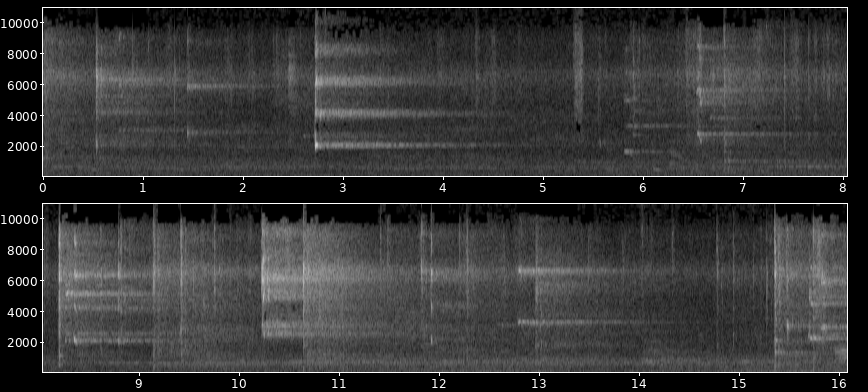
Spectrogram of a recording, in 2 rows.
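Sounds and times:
shoes squeaking on court: 0:00.0 - 0:04.6, 0:05.2 - 0:13.9, 0:14.7 - 0:16.0
rackets striking shuttlecock: 0:08.2 - 0:13.2, 0:14.7 - 0:16.0.

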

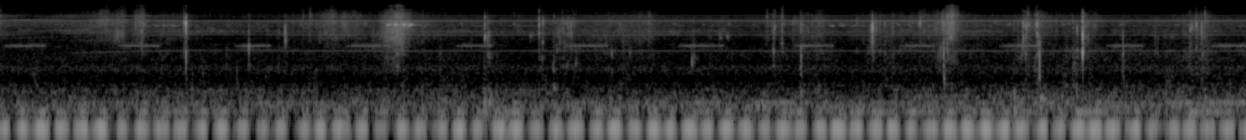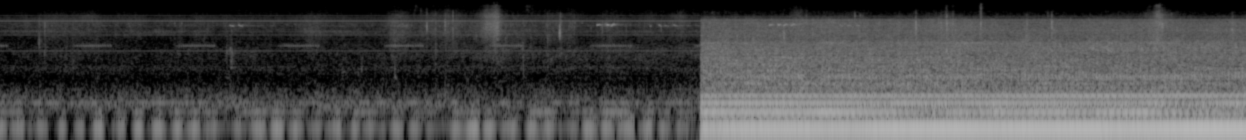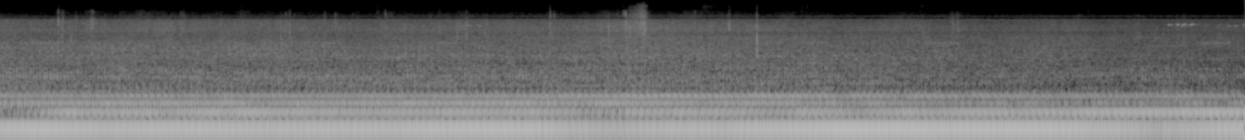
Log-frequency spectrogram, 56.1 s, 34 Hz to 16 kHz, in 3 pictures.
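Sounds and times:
engine droning: 0:00.0 - 0:56.0
faint ticks: 0:01.8 - 0:06.2, 0:06.9 - 0:20.6, 0:24.1 - 0:29.4, 0:30.1 - 0:34.7, 0:38.0 - 0:49.0.

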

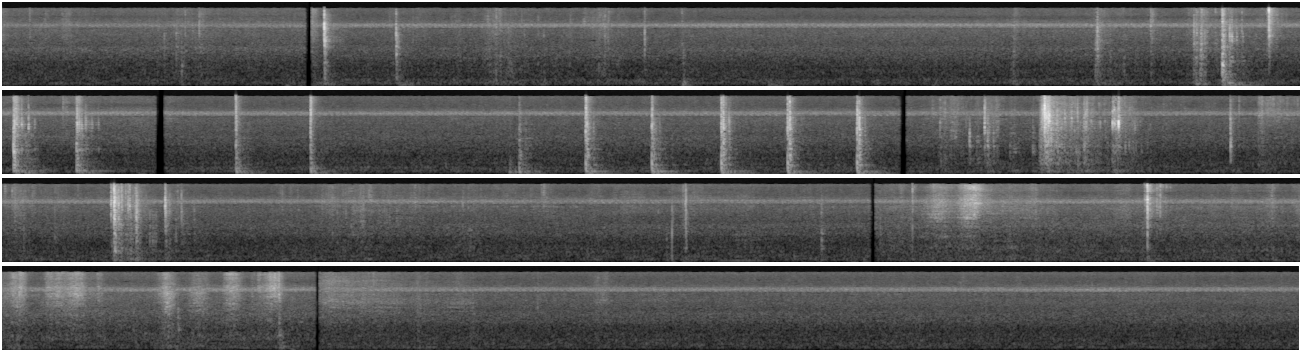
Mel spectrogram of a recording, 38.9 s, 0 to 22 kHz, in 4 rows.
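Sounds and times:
bamboo poles knocking together: 0:02.3 - 0:03.9, 0:08.2 - 0:10.6, 0:11.5 - 0:12.3, 0:13.6 - 0:19.2, 0:20.3 - 0:21.0.

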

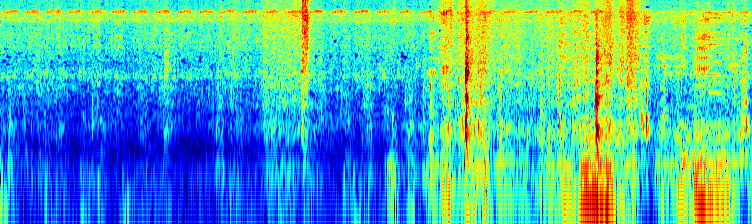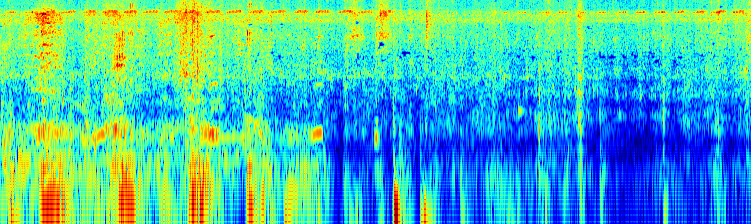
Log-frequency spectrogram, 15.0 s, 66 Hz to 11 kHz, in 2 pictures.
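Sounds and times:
farm animal growling calls: 0:03.9 - 0:11.2.

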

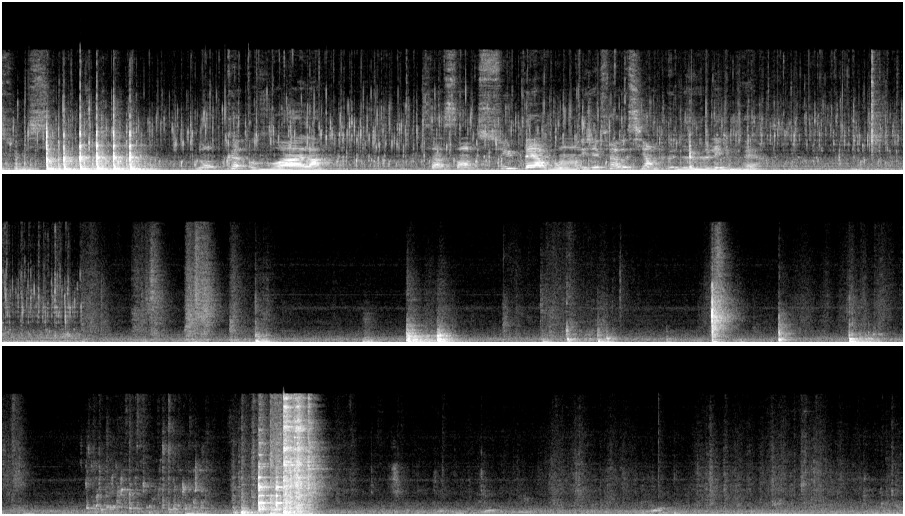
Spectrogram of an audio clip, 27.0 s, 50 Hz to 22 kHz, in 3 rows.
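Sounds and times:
water dripping and splashing: 0:00.0 - 0:10.0.

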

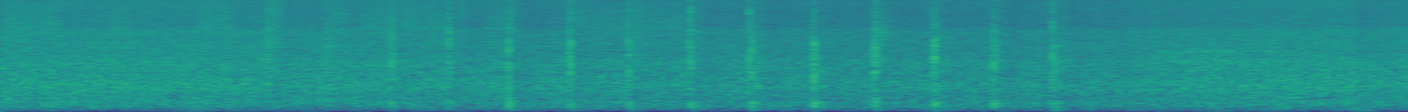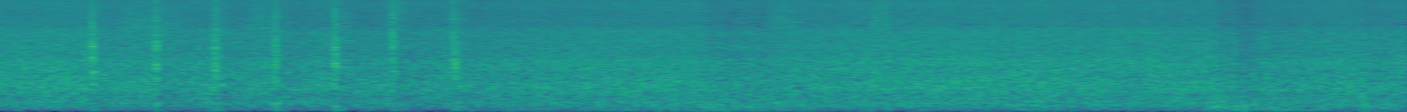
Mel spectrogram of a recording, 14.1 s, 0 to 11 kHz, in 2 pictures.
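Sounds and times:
stream water rushing: 0:00.0 - 0:14.0
sharp knocks: 0:01.3 - 0:05.4, 0:07.5 - 0:09.4.

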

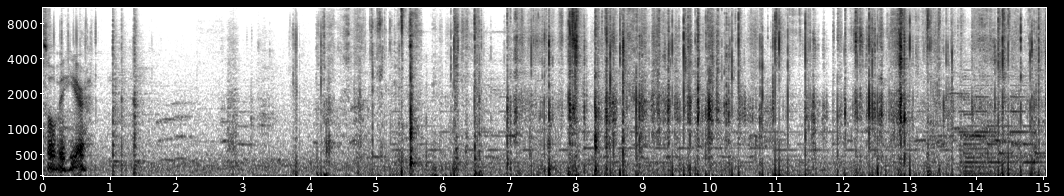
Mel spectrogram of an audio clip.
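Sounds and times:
plastic film crinkling: 0:03.6 - 0:15.0
tape peeling crackles: 0:03.6 - 0:15.0.

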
